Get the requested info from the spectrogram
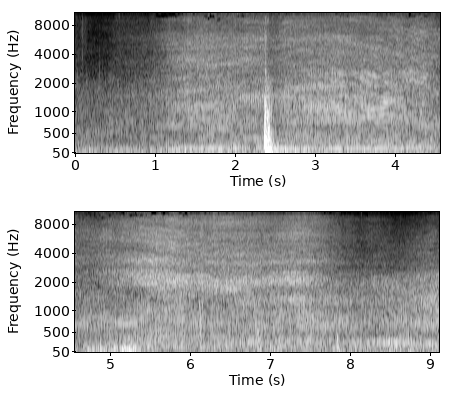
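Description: A pickup's cab door shut firmly once, a single loud thud about two and a half seconds in, over steady outdoor street noise with passing traffic.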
